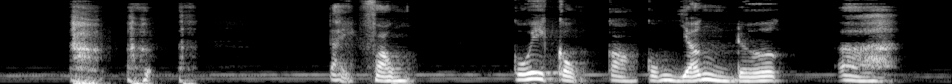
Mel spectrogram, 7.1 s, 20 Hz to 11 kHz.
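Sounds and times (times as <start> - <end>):
elderly woman of over ninety coughing: 0.6 - 1.5
speech: 1.1 - 1.3, 2.5 - 3.2, 3.9 - 6.8.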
